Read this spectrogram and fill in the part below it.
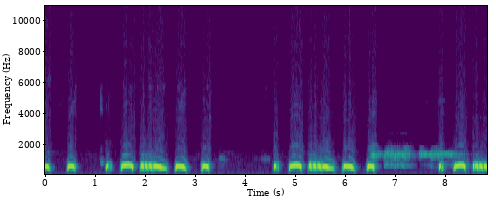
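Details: Spotted dove decoy calling in the thổ sấm voice style to fire up rivals: series of low, hollow coos in quick clusters separated by pauses, ending in longer drawn-out notes, with a faint higher tone partway through.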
